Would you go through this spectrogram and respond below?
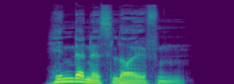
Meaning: dative plural of Hindernislauf
- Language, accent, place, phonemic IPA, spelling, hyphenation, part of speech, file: German, Germany, Berlin, /ˈhɪndɐnɪsˌlɔɪ̯fn̩/, Hindernisläufen, Hin‧der‧nis‧läu‧fen, noun, De-Hindernisläufen.ogg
